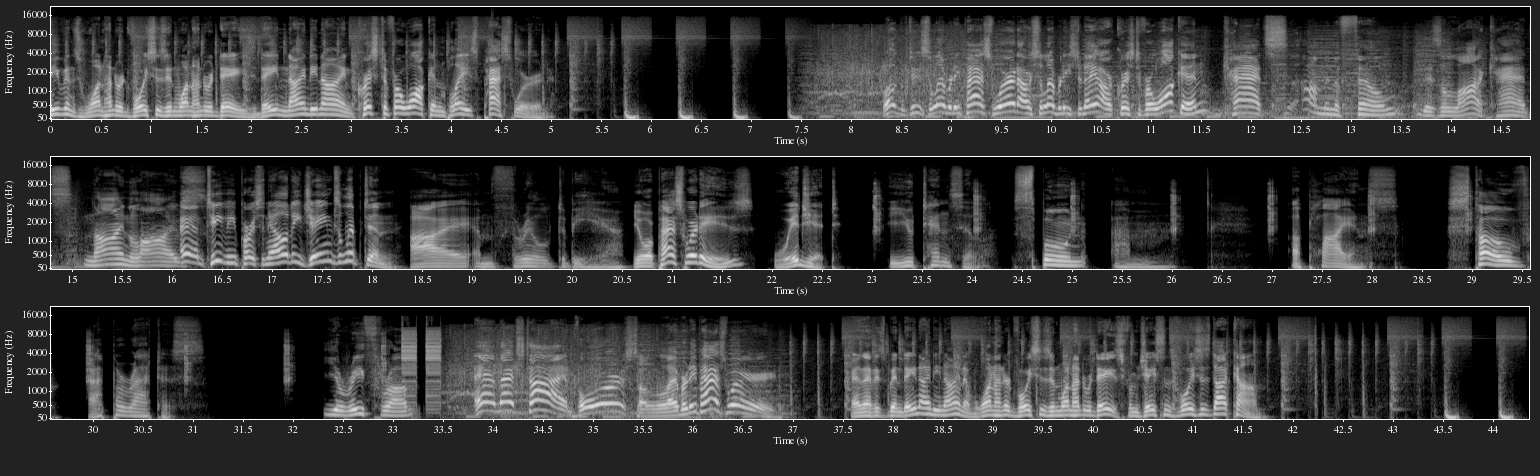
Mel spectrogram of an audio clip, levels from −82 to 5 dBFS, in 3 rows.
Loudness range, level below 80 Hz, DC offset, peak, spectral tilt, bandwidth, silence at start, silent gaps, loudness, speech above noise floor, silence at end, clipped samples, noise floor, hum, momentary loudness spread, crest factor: 9 LU; -38 dBFS; under 0.1%; 0 dBFS; -5 dB/octave; 15.5 kHz; 0 s; none; -17 LUFS; 71 dB; 0.1 s; under 0.1%; -89 dBFS; none; 19 LU; 18 dB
